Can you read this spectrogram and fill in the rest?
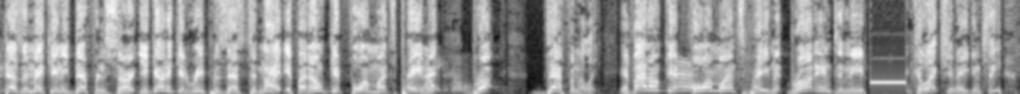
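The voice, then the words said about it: Screaming angrily over the phone. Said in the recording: “stop screaming”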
